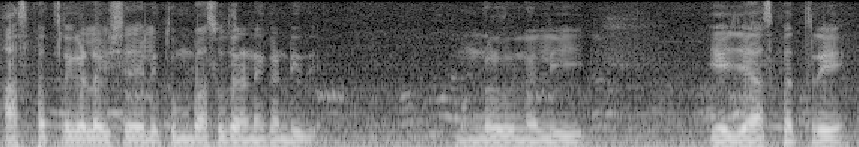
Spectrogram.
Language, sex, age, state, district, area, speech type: Kannada, male, 30-45, Karnataka, Dakshina Kannada, rural, spontaneous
